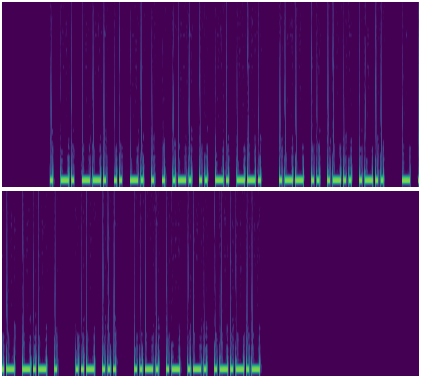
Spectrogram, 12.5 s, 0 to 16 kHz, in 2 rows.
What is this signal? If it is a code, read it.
Morse code, heard as a keyed tone, about 30 wpm, 700 Hz. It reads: ENGINEERING WILL TAKE US FAR.
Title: Sentences from Top 1500 Words 30wpm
